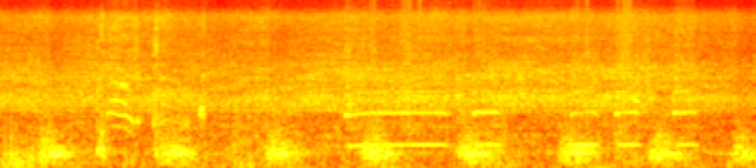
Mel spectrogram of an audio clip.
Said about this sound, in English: Record just as it's about to set off, and you'll get the real sound of the train setting off and everything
